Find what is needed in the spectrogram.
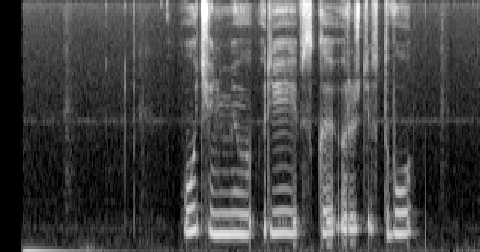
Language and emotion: Russian, sad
